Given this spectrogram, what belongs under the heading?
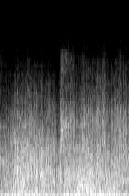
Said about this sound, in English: What's happening? Nuclear explosion!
